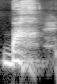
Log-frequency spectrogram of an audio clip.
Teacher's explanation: der achlaut das ist ein harter laut der hinten im Rachenraum gebildet wird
